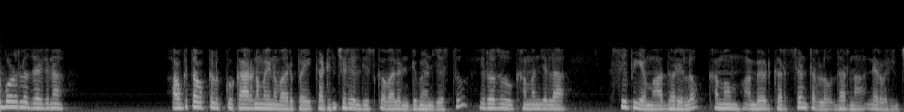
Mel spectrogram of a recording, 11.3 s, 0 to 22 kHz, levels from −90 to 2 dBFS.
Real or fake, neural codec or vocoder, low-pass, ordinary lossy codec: real; none; 3.6 kHz; none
